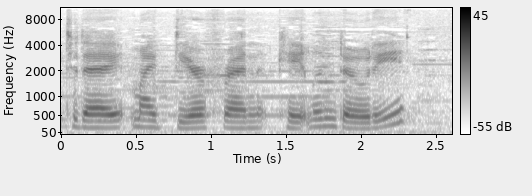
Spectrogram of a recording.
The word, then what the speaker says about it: Doughty: I am D O U G H which actually spells the word dough, T Y which spells tea, and yet my name is Dougherty, Dowdy, Yeah. any number of things, but You pronounce it Doughty.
